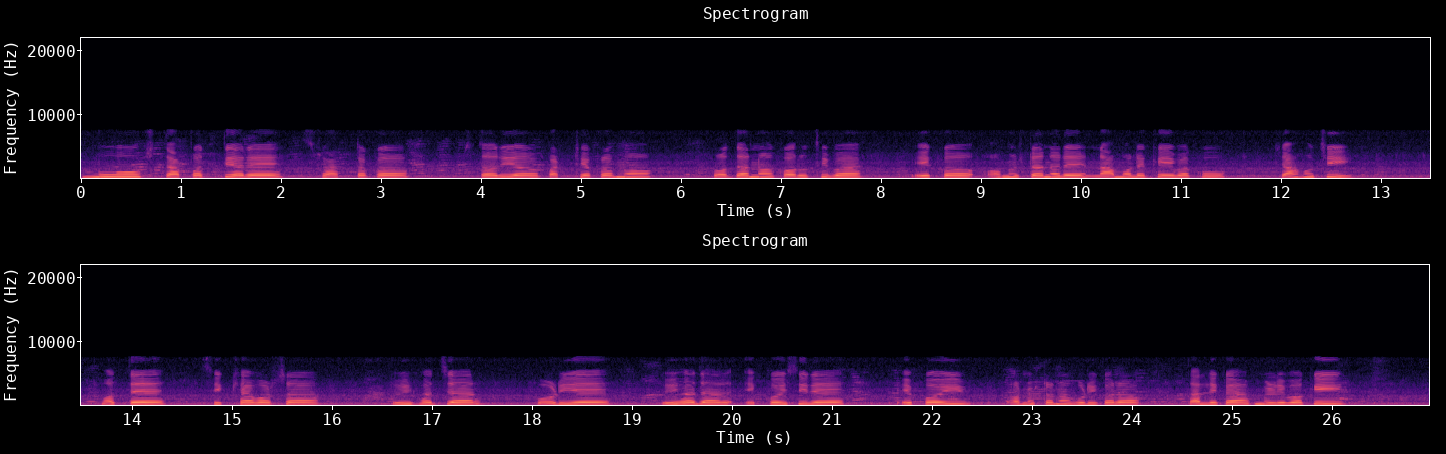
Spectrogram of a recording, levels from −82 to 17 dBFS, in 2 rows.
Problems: constant background noise, continuous background conversations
